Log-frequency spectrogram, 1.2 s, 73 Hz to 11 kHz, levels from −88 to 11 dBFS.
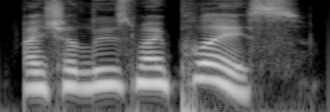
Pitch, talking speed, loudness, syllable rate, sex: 240 Hz, 240 wpm, -14 LUFS, 6.1 syllables/s, female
